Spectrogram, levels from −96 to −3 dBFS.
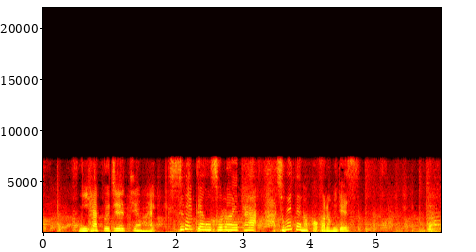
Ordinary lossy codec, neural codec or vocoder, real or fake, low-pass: none; codec, 16 kHz in and 24 kHz out, 0.6 kbps, FireRedTTS-2 codec; fake; 7.2 kHz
